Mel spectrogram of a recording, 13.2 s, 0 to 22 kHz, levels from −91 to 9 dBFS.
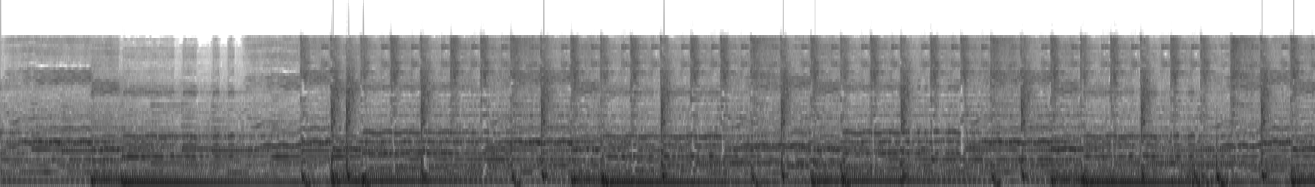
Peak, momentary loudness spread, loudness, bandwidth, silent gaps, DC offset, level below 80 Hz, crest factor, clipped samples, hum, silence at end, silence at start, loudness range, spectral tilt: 0 dBFS; 4 LU; -14 LUFS; 11 kHz; none; 0.2%; -26 dBFS; 14 dB; under 0.1%; none; 0 s; 0 s; 1 LU; -4.5 dB/octave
